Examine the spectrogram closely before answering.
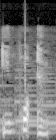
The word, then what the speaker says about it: important: Còn với từ important thì mình thấy chữ TN đứng cạnh nhau đúng không? Thế thì chúng ta sẽ đọc một chữ N thôi, còn chữ T câm mình đọc là important.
